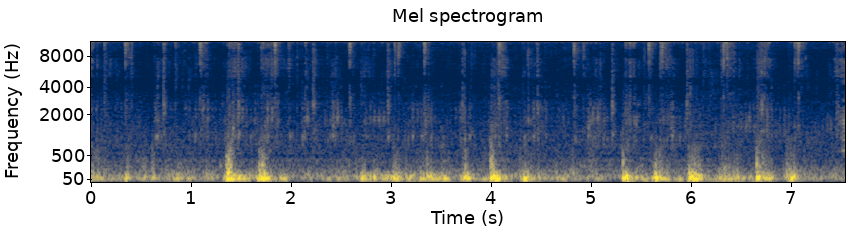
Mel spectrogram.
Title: Rough Idle Ford Explorer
